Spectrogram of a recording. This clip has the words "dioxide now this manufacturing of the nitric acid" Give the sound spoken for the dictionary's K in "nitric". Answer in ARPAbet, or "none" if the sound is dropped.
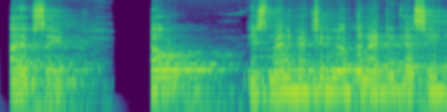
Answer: K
